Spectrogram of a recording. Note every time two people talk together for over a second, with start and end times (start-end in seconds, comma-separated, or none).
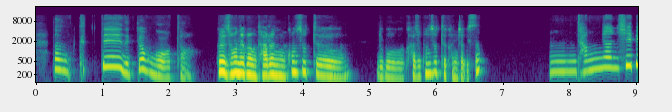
none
